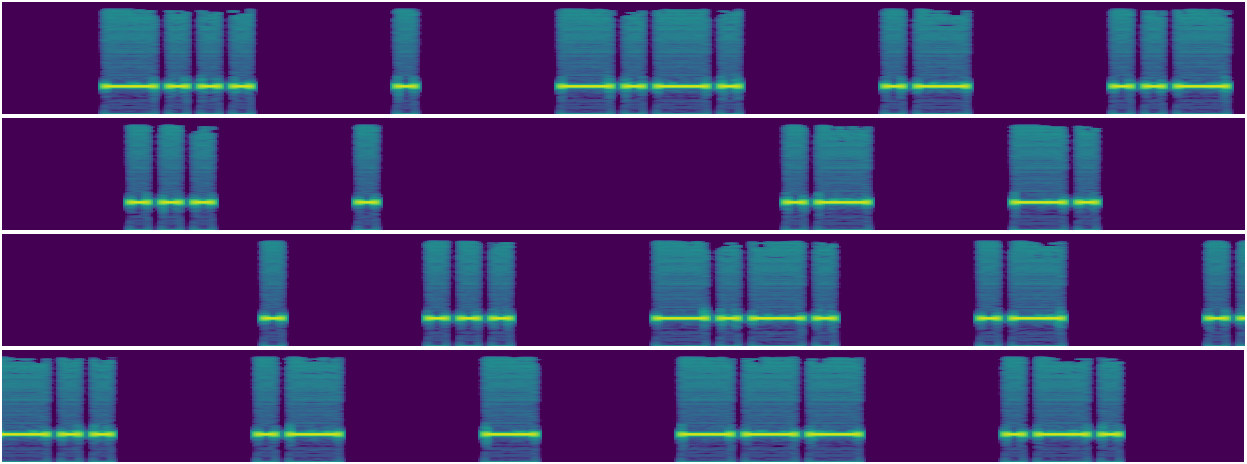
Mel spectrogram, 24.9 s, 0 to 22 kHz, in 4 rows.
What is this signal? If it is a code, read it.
Morse code, heard as a keyed tone, about 15 wpm, spaced as for 8 wpm, 1000 Hz. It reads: BECAUSE AN ESCALATOR
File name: qotdfiles / 8wpm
